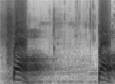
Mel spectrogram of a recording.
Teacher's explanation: जब आप लोग टा बोलेंगे तो आप लोग की जीभ ऊपर टकराती है, ऊपर टकरा के नीचे गिरती है आपकी जबान। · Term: मूर्धन्य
